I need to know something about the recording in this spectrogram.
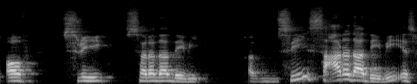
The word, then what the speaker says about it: Sri Sarada Devi: Um Sri Sarada Devi is how you would pronounce it, who is a spiritual consort of Sri Ramakrishna Paramahamsa, right?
